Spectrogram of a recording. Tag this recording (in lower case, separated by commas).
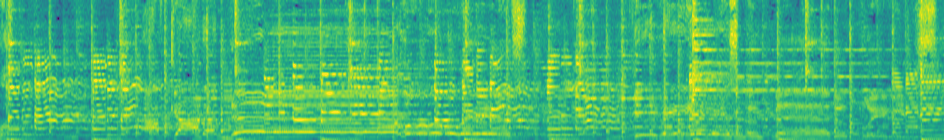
music, folk music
